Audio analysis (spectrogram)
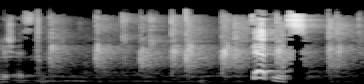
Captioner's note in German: Beifall DIE LINKE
